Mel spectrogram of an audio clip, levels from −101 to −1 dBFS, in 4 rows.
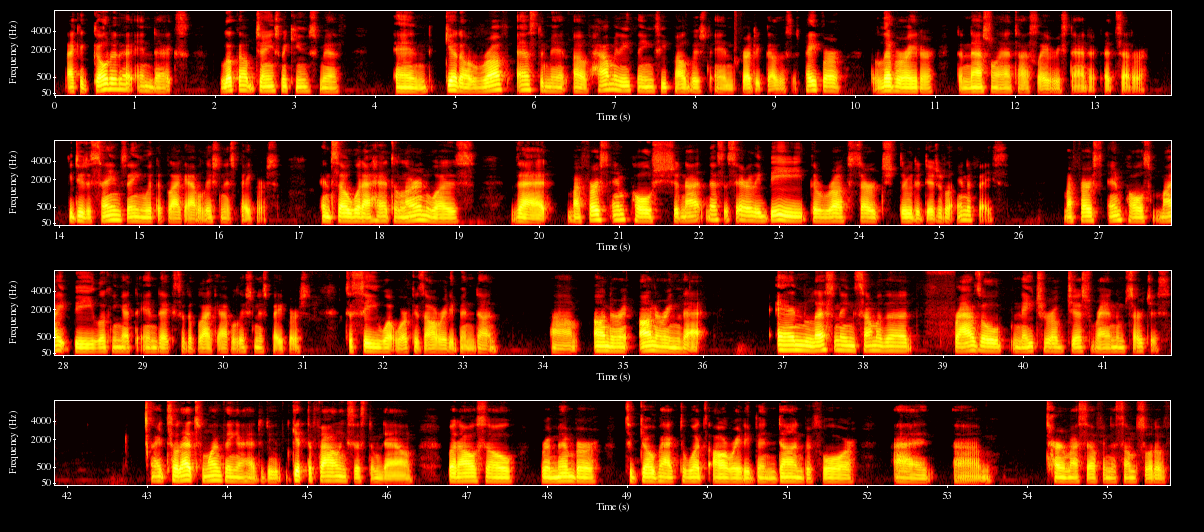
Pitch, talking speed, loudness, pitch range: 100 Hz, 150 wpm, -26 LUFS, 95-115 Hz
